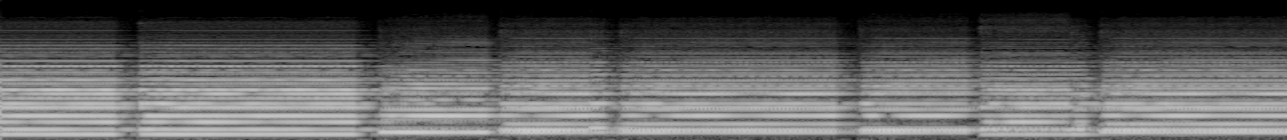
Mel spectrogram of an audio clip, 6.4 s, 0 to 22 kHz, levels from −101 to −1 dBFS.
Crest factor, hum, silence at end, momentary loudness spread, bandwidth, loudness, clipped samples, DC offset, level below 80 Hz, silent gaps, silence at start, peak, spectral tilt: 12 dB; none; 0 s; 4 LU; 9.2 kHz; -23 LUFS; under 0.1%; under 0.1%; -68 dBFS; none; 0 s; -10 dBFS; -6.5 dB/octave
